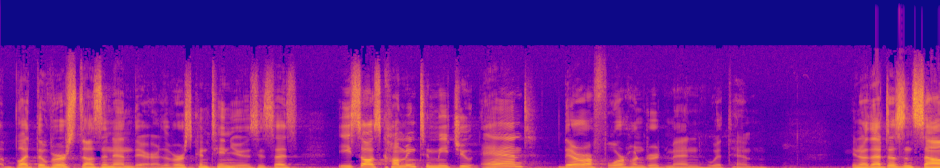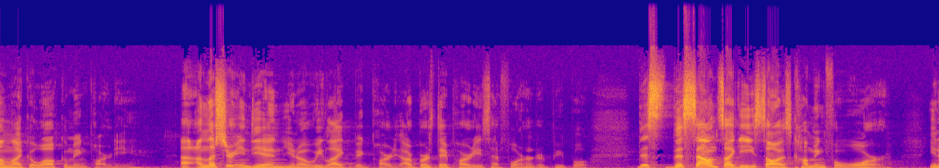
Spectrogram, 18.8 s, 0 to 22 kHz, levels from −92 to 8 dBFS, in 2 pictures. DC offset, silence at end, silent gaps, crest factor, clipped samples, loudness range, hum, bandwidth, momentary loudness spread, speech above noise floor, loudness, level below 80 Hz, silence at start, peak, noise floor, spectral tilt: under 0.1%; 0 s; none; 18 dB; under 0.1%; 11 LU; none; over 20 kHz; 19 LU; 30 dB; -15 LUFS; -48 dBFS; 0 s; 0 dBFS; -47 dBFS; -3 dB/octave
